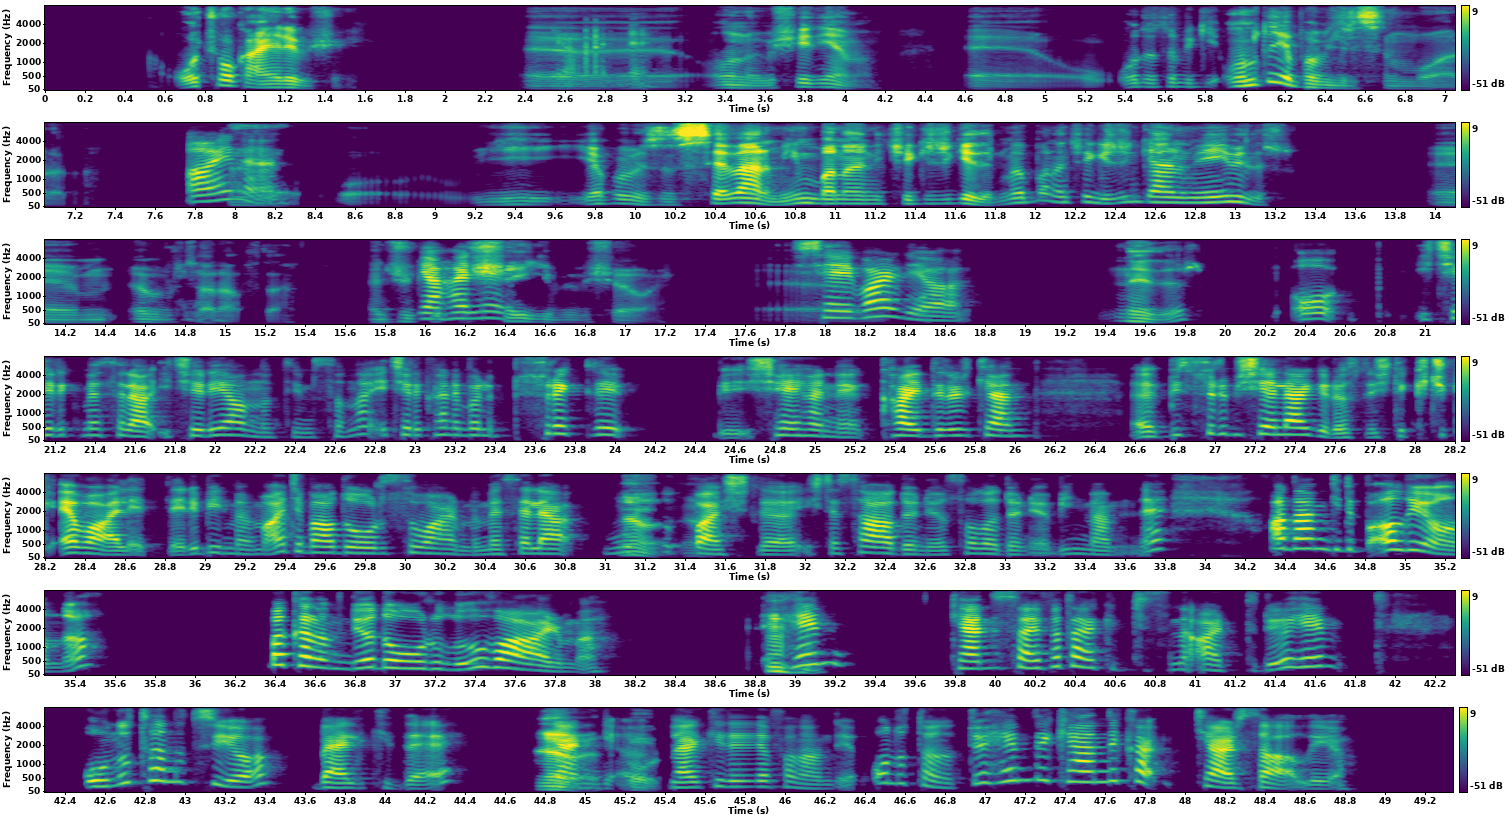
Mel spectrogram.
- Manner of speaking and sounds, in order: throat clearing; unintelligible speech
- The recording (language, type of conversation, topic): Turkish, podcast, Influencerlar reklam yaptığında güvenilirlikleri nasıl etkilenir?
